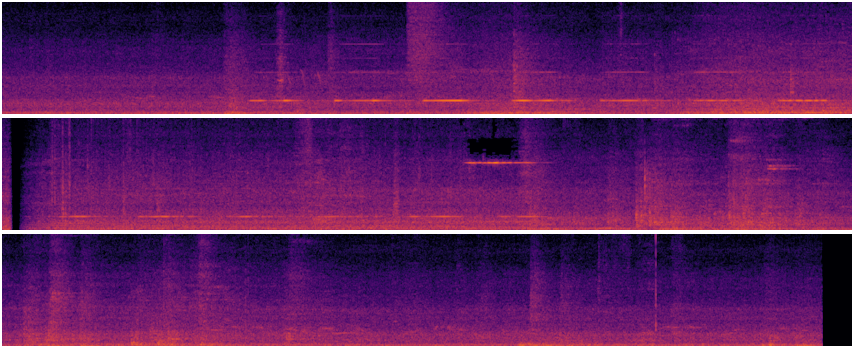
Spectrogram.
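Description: A truck's reversing alarm beeping steadily at one pitch, about twice a second, over engine rumble; the beeping stops a little past halfway.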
